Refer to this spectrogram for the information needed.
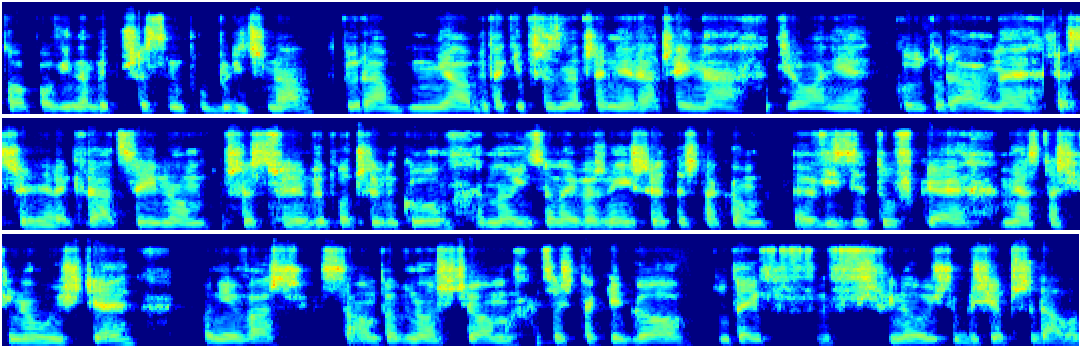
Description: Świnoujście rozważa jak można ożywić Basen Północny – podczas Nocy Muzeów odbyła się debata z udziałem ekspertów: urbanistów, architektów czy organizatorów festiwali.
